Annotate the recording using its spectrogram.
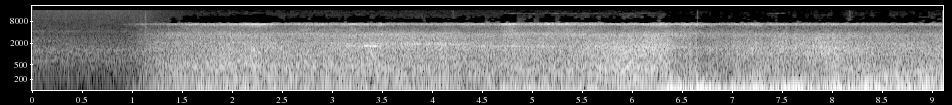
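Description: A jet airliner roars as it speeds down a runway, growing louder.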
